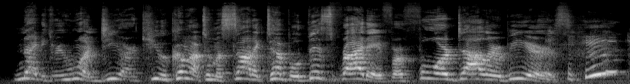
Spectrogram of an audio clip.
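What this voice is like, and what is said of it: Radio DJ announcer voice. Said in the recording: “That was a really, really wonderful radio DJ voice.”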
